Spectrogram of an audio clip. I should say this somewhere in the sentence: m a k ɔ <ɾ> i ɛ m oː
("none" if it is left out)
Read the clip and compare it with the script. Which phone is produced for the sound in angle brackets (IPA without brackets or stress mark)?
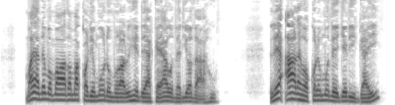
ɾ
